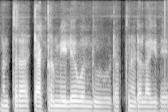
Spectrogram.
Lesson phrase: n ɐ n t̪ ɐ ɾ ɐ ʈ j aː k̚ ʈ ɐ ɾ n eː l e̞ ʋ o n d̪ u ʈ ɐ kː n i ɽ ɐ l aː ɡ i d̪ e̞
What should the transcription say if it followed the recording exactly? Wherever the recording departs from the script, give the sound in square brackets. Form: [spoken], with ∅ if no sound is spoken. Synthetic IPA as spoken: n ɐ n t̪ ɐ ɾ ɐ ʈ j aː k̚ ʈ ɐ ɾ [m] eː l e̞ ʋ o n d̪ u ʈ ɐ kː n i ɽ ɐ l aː ɡ i d̪ e̞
